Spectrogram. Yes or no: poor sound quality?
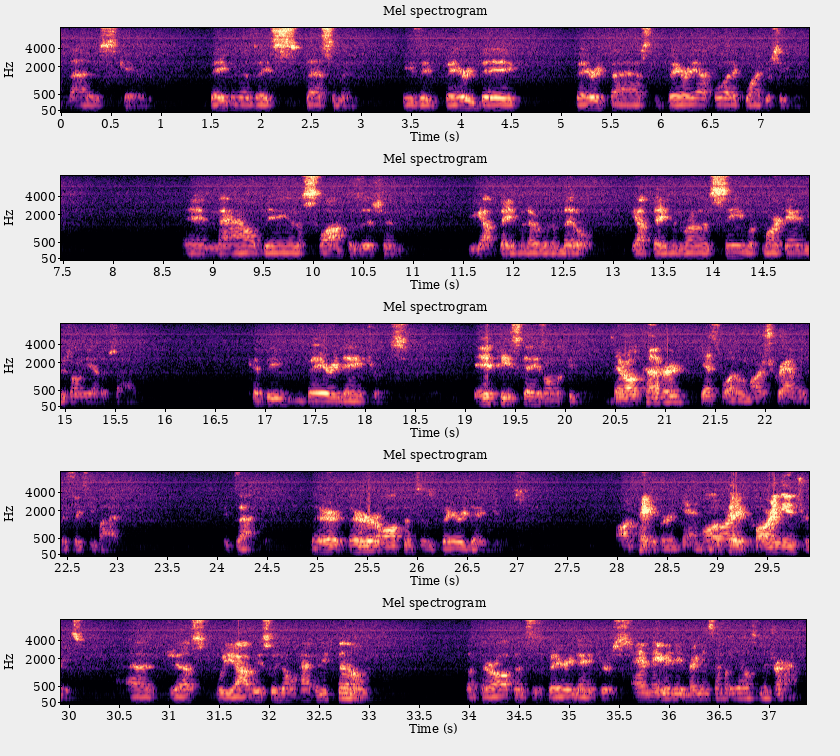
yes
